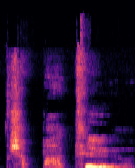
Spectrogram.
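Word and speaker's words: שבת: 안식할 때 샤바트 명사형으로 샤바트 샤바트 샤바트 여기 점이 이렇게 찍 찍혔는데 베타 아 베타가 아니죠 베트 베트이 안에 점이 있는 것은 이중점이라 해서이 두 그 비읍 발음을 두 번 발음합니다.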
